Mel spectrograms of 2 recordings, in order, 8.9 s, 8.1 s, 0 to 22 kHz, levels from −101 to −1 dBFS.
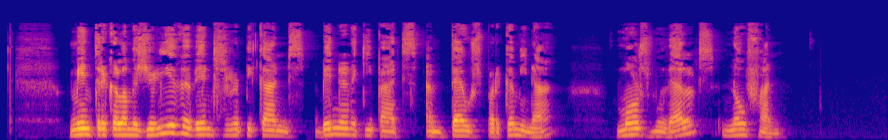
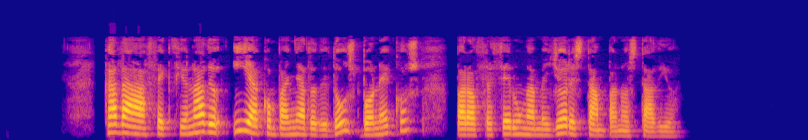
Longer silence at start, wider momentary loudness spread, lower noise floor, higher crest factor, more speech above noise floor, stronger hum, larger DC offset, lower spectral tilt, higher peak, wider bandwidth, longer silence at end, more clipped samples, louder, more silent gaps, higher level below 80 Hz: second, 0.7 s vs 1.05 s; second, 11 LU vs 14 LU; second, -84 dBFS vs under -90 dBFS; first, 24 dB vs 18 dB; second, 60 dB vs over 73 dB; neither; neither; about the same, -4.5 dB/octave vs -4.5 dB/octave; about the same, -2 dBFS vs 0 dBFS; first, 11.5 kHz vs 7.8 kHz; second, 1.1 s vs 1.3 s; neither; second, -25 LUFS vs -18 LUFS; second, none vs 4.50-4.57 s; about the same, -76 dBFS vs -72 dBFS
